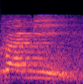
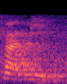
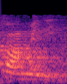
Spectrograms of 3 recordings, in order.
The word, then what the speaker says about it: famille: En anglais, on dit family, mais en français, on dit famille. Les trois lettres ici, 1, 2, 3, les mêmes quatre, ne se prononcent pas. Famille, c'est la vraie prononciation, pas family.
